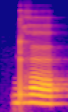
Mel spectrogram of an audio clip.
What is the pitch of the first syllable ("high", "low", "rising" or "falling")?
low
